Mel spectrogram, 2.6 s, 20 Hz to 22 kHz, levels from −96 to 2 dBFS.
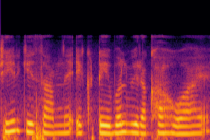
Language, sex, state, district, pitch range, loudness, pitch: Hindi, female, Arunachal Pradesh, Papum Pare, 225-245 Hz, -13 LUFS, 230 Hz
